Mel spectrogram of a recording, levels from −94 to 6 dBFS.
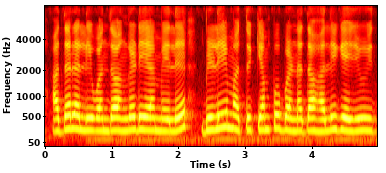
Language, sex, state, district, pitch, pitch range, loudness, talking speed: Kannada, female, Karnataka, Bidar, 240 Hz, 230-250 Hz, -15 LUFS, 120 wpm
